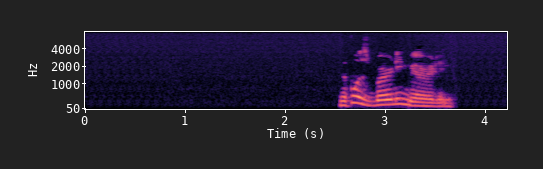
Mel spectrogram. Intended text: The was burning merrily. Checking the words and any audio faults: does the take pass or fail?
pass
